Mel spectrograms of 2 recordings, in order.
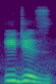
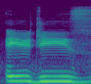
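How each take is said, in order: First: The first vowel is a long 'ee' sound. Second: The first vowel is a short 'eh' sound. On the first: The speaker calls it right. "ईजिज ऐसे पढ़ देना इसको" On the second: The speaker calls it wrong. "नहीं तो हम पढ़ेंगे इसको एजीज"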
